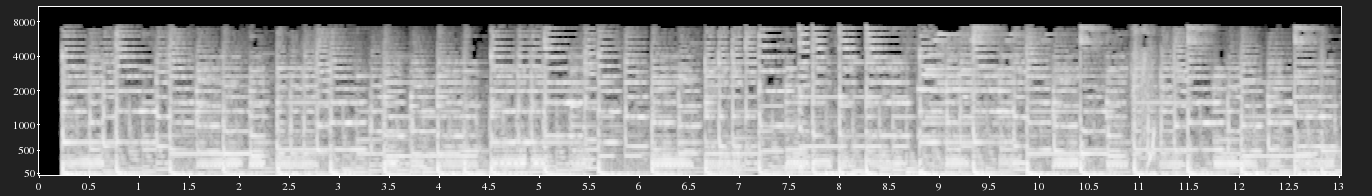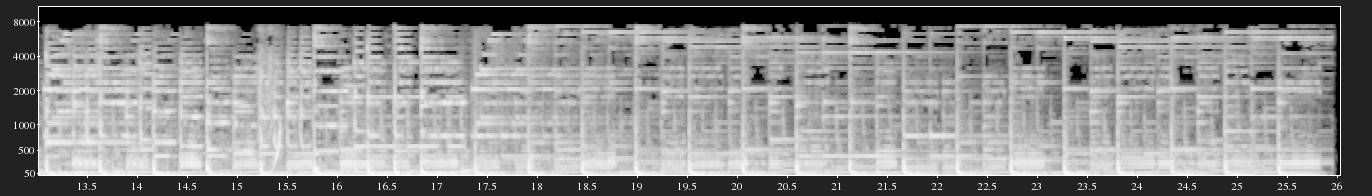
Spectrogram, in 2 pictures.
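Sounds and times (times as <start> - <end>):
winning music: 0.2 - 25.8.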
